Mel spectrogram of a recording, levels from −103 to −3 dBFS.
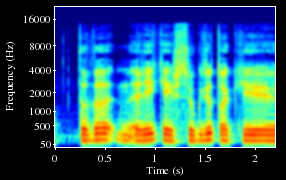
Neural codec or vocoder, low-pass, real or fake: none; 14.4 kHz; real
